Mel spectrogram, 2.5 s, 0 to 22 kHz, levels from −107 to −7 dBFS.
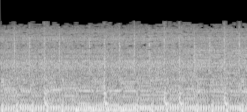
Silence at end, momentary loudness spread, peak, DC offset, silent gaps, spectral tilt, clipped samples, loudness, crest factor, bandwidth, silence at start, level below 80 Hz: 0 s; 1 LU; -4 dBFS; under 0.1%; none; -4 dB/octave; under 0.1%; -19 LUFS; 14 dB; 11.5 kHz; 0 s; -26 dBFS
